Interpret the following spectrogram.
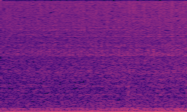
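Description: Car engine idling, a steady low hum heard from inside the car's cabin.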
